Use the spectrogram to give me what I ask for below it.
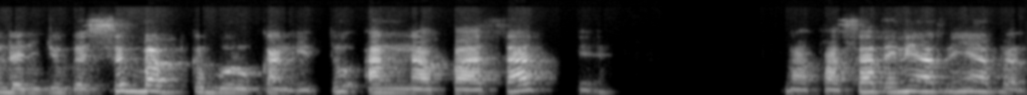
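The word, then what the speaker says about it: النفاثات: Maha Suci Allah ya, an-nafasat. Itu kan dari segi pengucapannya pun, ya, kalau dari tulisannya kan an-nafasat, ya, harusnya itu tulisannya tuh sini kan ya, ada tanda berdiri ya, harkat berdiri.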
